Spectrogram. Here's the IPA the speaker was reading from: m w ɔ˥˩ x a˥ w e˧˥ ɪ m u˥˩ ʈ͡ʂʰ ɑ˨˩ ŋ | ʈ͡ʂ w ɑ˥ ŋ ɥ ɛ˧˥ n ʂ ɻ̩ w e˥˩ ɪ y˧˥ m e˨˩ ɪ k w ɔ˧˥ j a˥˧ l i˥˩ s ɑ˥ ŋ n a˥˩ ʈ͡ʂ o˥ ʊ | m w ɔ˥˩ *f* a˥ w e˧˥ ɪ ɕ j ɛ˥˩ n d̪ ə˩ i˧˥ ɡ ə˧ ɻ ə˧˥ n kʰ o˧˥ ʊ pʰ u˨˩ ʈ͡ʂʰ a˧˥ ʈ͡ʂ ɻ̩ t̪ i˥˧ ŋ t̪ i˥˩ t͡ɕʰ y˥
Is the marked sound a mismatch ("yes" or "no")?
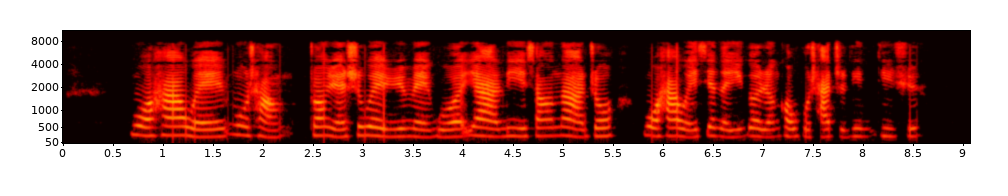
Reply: yes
